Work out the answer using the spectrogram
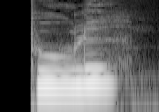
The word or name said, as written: bulet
